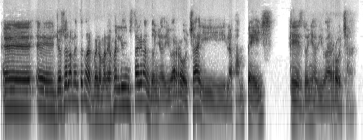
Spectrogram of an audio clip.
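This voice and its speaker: A man's voice: medium pitch, expressive, measured pace, dull audio. A Colombian man being interviewed, speaking bluntly and emphatically with frequent restarts, in a casual chat. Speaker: guest.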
